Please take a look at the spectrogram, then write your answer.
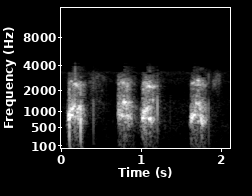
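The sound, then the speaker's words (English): A dog barks four times in quick, uneven succession, sharp, with brief pauses between the barks and no voices around them. “My dog is not a fan of that.”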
